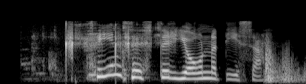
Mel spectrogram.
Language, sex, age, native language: Icelandic, female, 10, Icelandic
